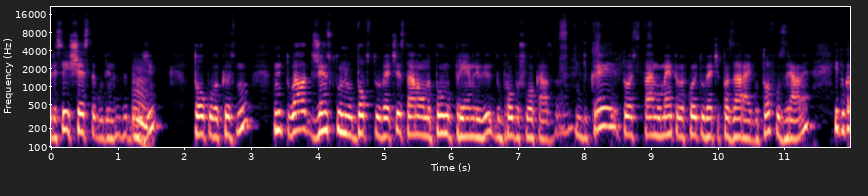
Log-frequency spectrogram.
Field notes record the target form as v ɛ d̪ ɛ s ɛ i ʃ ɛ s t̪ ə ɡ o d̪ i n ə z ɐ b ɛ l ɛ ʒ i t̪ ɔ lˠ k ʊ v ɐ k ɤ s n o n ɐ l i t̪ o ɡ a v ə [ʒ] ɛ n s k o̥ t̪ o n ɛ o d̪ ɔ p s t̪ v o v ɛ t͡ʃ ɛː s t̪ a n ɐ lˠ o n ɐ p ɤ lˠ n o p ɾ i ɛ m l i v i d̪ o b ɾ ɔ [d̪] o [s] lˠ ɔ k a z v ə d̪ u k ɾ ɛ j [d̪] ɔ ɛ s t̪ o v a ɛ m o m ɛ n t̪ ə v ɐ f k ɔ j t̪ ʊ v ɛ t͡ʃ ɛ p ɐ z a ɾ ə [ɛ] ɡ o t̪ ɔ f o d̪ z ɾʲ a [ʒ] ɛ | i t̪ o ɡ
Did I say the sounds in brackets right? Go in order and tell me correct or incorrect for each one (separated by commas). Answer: correct, correct, incorrect, incorrect, correct, incorrect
